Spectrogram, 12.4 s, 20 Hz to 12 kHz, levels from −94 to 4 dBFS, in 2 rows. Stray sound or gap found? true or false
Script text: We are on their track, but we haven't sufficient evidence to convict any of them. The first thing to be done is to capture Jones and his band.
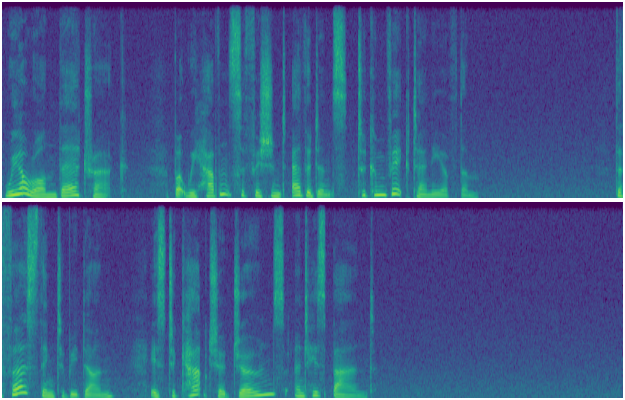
false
